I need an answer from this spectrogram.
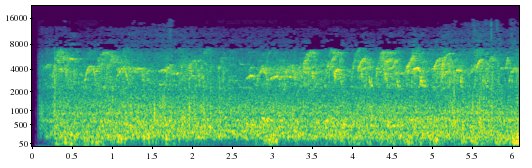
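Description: Small birds chirping: a busy run of short, high chirps that come thicker and faster in the second half, over a faint outdoor hiss.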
